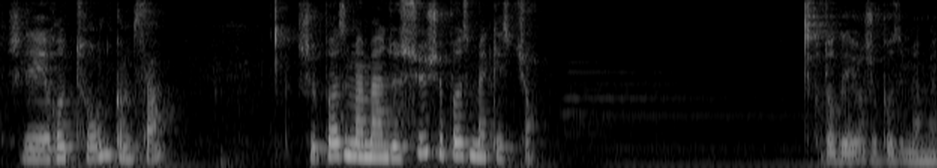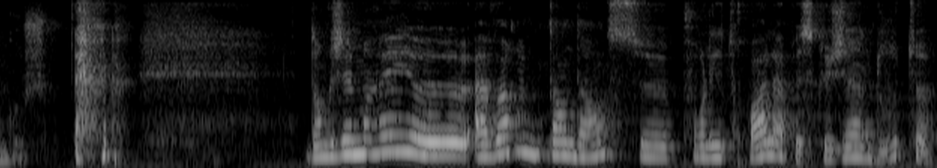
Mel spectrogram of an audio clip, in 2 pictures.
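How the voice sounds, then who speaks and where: A woman's voice: mid-range voice, animated, a little slow, pauses often, darkish tone. A woman chatting casually to camera as she lays out runes and cards for a reading, explaining each step with plenty of fillers. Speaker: psychic reader.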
